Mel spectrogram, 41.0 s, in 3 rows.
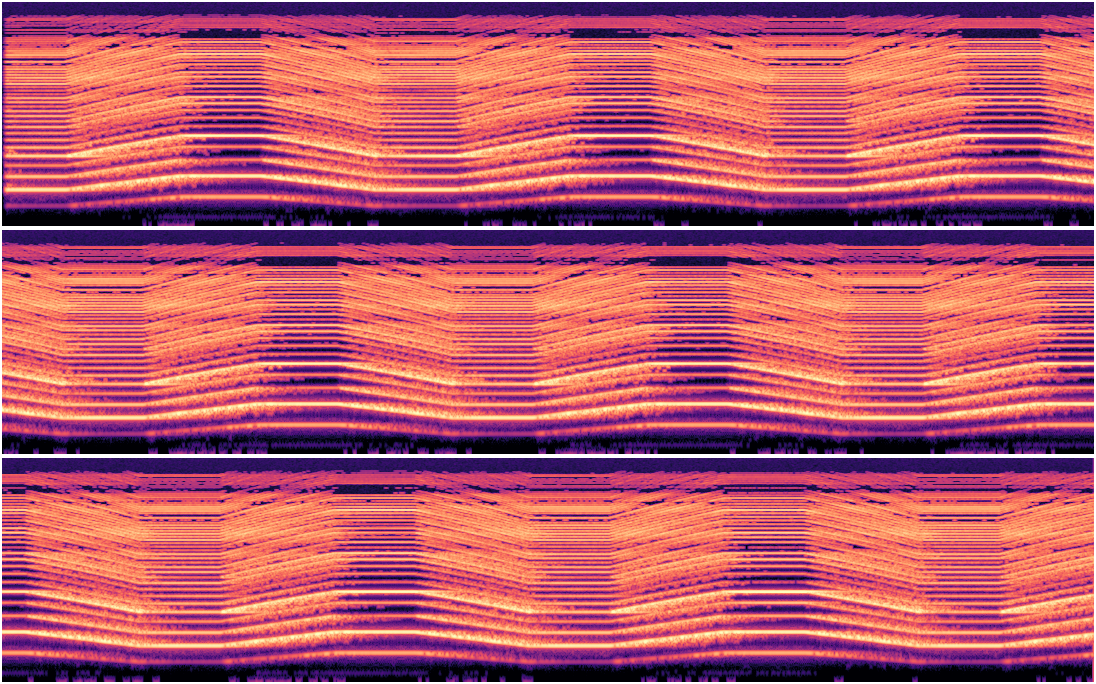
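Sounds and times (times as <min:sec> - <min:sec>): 
general alarm: 0:00.0 - 0:40.9.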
